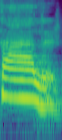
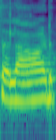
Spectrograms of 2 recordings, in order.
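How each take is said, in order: First: It is said the English way. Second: It is said the German-style way. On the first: The speaker calls it right. "പക്ഷെ ഇംഗ്ലീഷിൽ സാലഡ്" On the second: The speaker calls it wrong. "ചിലർ സലാഡ് എന്ന് പറയാറുണ്ട്. എനിക്ക് തോന്നുന്നത് ജർമ്മനിലൊക്കെ എങ്ങനെയാ സലാഡ്"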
